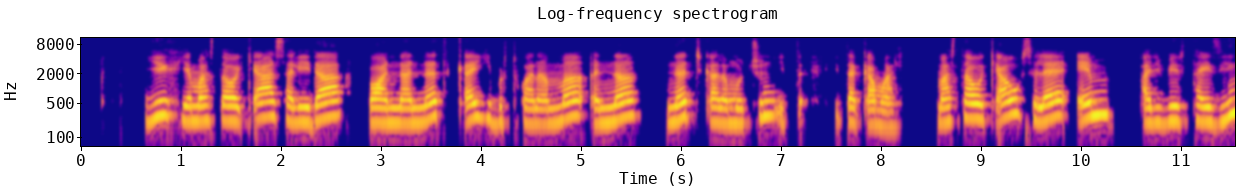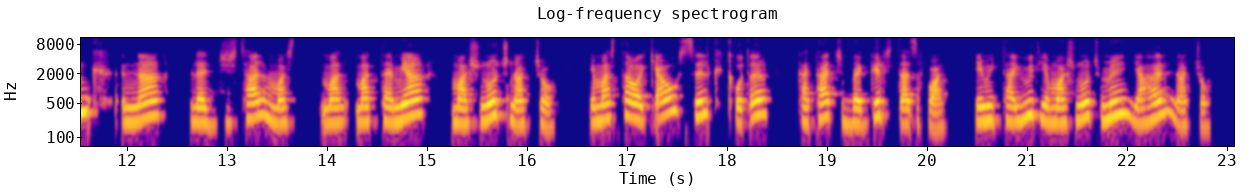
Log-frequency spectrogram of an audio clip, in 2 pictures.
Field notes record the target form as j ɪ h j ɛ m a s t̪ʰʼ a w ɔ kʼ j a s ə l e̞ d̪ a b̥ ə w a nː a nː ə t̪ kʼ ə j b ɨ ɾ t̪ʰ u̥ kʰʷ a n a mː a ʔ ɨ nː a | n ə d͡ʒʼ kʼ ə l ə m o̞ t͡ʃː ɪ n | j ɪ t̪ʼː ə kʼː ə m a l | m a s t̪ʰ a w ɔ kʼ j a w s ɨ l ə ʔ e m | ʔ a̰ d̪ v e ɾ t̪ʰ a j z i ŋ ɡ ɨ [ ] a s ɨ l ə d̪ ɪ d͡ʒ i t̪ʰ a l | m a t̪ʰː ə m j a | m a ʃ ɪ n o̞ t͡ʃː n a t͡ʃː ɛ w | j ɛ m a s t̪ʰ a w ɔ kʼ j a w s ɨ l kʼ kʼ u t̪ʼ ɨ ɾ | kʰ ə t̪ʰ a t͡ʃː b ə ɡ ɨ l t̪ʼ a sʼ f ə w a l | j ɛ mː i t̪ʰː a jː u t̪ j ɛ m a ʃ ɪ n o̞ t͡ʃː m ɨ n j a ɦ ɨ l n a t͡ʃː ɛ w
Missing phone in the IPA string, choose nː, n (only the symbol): nː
